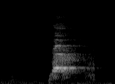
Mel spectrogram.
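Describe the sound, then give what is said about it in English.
A dog lets out a single short, clear bark after a moment of near silence; no one speaks. “This nigga ain't barked all night.”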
